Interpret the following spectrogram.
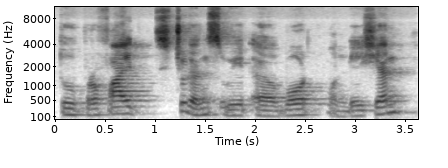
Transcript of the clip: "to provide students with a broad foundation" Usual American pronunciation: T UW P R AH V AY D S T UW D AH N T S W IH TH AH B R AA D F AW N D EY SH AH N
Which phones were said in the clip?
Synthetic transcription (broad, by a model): T UW P R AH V AY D S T UW D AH N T S W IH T AH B AA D F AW N D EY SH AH N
